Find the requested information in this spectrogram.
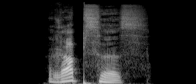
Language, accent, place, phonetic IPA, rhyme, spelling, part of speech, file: German, Germany, Berlin, [ˈʁapsəs], -apsəs, Rapses, noun, De-Rapses.ogg
- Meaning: genitive of Raps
